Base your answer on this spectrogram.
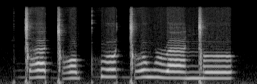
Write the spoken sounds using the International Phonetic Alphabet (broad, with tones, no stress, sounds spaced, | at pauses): ɡ͡ǀ æ˧ ɡ͡ǀ ɔ˨ kʷʰ ɤ˦ ɡ͡ǀ ɤ˦ w ɹ æ˧ ŋ͡ǀ ɤ˧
